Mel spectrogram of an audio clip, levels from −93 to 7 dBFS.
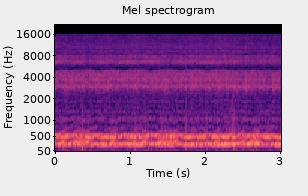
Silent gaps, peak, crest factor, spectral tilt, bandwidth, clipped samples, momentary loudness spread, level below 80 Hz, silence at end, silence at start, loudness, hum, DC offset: none; -10 dBFS; 14 dB; -3.5 dB/octave; 16 kHz; under 0.1%; 2 LU; -54 dBFS; 0 s; 0 s; -23 LUFS; none; under 0.1%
